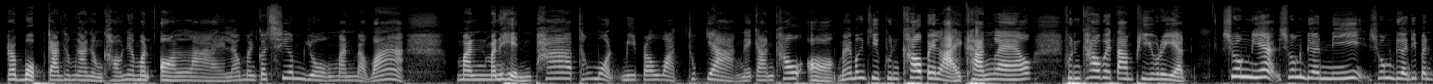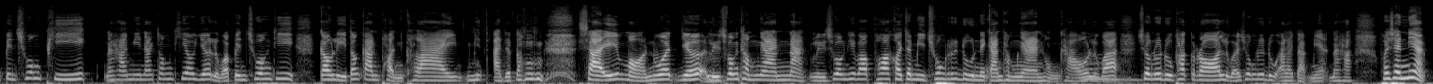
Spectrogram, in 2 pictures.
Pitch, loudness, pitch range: 220 Hz, -22 LUFS, 195-255 Hz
